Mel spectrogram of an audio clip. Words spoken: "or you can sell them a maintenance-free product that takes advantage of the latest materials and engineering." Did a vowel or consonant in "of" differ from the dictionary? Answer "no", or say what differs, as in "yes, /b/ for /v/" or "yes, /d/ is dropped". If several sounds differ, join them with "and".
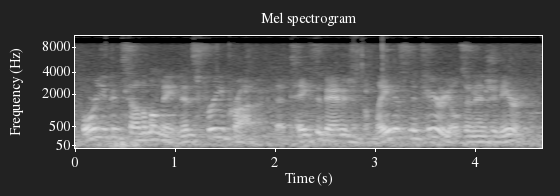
no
